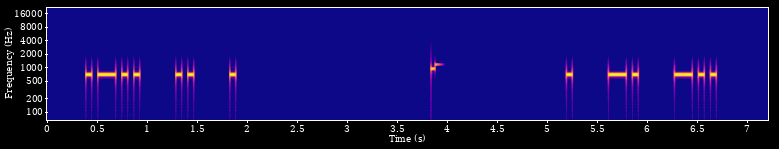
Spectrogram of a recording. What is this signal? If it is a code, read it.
Morse code, heard as a keyed tone, about 20 wpm, spaced as for 15 wpm, 700 Hz. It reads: LIE END
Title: 094 Lesson 16f - Letter c - Words 20wpm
